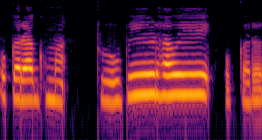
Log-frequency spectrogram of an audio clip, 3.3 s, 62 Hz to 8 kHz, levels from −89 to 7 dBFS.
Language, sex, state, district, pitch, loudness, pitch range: Chhattisgarhi, female, Chhattisgarh, Raigarh, 270 Hz, -13 LUFS, 245-300 Hz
